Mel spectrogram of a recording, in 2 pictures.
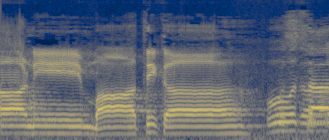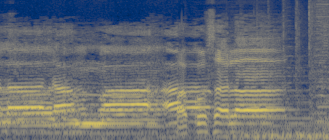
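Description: Buddhist devotional chanting in Pali, sung in long, drawn-out held notes with short breaks between phrases over a low steady drone.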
